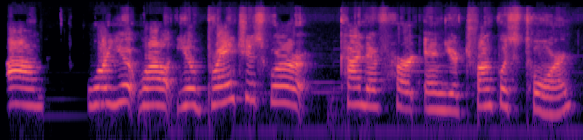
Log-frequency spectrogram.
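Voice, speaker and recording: A woman's voice: high voice, steady tone, takes it slowly, bright, forceful tone. A woman playing in a tabletop game, polite and hesitant, with many fillers. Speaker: player. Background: faint background music.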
